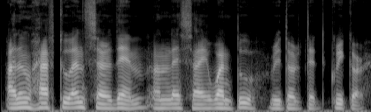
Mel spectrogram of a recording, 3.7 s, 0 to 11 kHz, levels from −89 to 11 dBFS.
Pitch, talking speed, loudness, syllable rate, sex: 125 Hz, 195 wpm, -21 LUFS, 4.9 syllables/s, male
